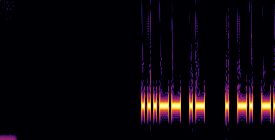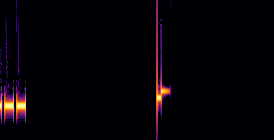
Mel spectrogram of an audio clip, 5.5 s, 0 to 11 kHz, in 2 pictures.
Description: Morse code, heard as a keyed tone, about 40 wpm, 700 Hz. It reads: 3A ENY
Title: Field Day Exchanges - 40wpm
